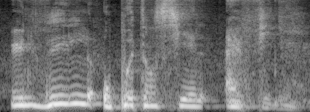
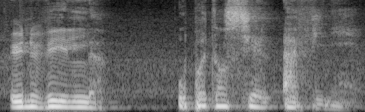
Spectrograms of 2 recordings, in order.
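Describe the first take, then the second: First: It is read at a faster pace. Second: It is read at a slower pace.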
